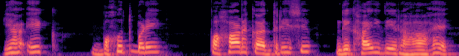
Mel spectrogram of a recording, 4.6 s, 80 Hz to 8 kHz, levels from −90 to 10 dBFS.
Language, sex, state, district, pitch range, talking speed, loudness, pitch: Hindi, male, Jharkhand, Ranchi, 185-240 Hz, 145 wpm, -18 LUFS, 215 Hz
